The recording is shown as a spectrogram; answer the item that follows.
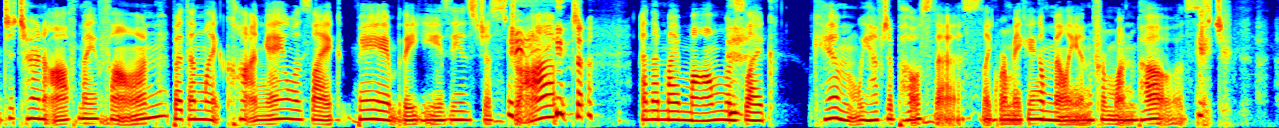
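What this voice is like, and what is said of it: Kim Kardashian impression. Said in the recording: “I love Kim, by the way, but that's one of my first impressions that I did.”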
